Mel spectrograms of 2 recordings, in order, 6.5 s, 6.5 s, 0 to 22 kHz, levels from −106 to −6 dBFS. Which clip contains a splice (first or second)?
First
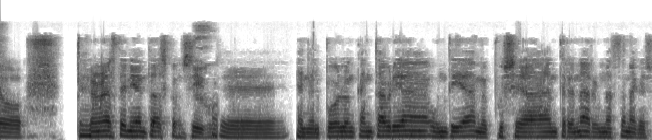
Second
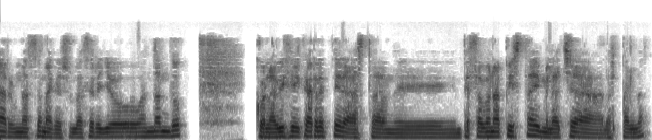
first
